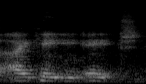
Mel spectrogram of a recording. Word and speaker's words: Ike: So they shortened it to Ikeh. But still people were mispronouncing it with the H, so they took the H off. So it's Ike now.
